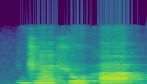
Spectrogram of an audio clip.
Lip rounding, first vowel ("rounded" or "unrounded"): unrounded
